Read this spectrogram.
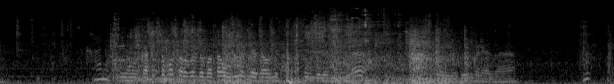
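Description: A metal roll-up door rattles open.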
